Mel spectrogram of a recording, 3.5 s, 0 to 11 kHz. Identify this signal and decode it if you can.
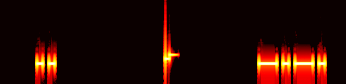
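Morse code, heard as a keyed tone, about 20 wpm, 700 Hz. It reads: I C
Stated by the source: Single letter and number Morse drill at 20 wpm, from N4LCD.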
